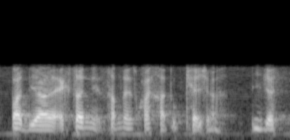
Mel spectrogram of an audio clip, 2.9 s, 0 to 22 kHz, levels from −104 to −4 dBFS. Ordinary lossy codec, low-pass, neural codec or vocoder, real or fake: Opus, 24 kbps; 3.6 kHz; none; real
